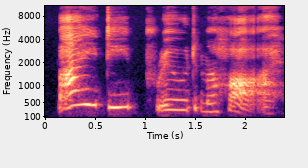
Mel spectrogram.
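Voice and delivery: high, slow fairy incantation; mumbled fairy spell. Shown as a demonstration. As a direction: murmur a fairy spell, slowly. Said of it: "She mumbled a phrase that sounded like".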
